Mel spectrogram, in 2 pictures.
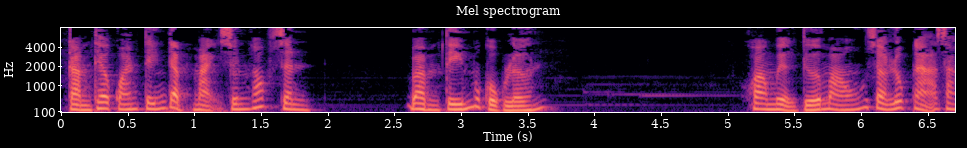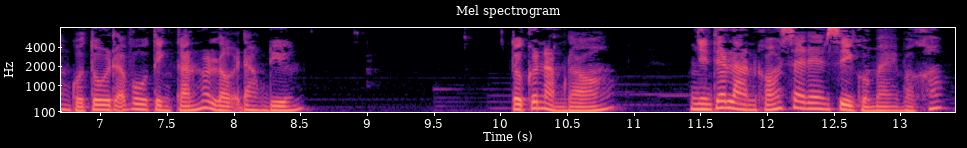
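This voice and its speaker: A woman narrating a sad first-person story in a slow, sorrowful storytelling manner. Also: fairly low pitch, darkish tone, soft background music.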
